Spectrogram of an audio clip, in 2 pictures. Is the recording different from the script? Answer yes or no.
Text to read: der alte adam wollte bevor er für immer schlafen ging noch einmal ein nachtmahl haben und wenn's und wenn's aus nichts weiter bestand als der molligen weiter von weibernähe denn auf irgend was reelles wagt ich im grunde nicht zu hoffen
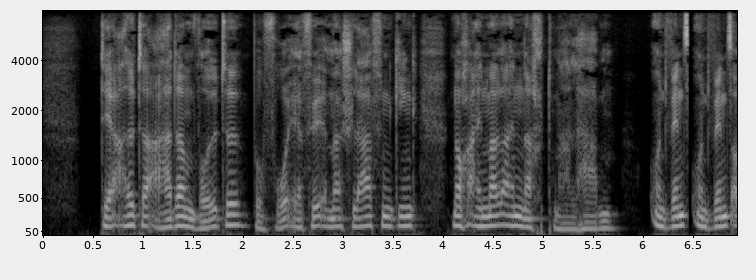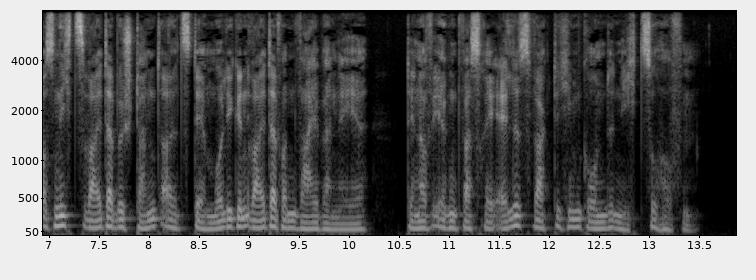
no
